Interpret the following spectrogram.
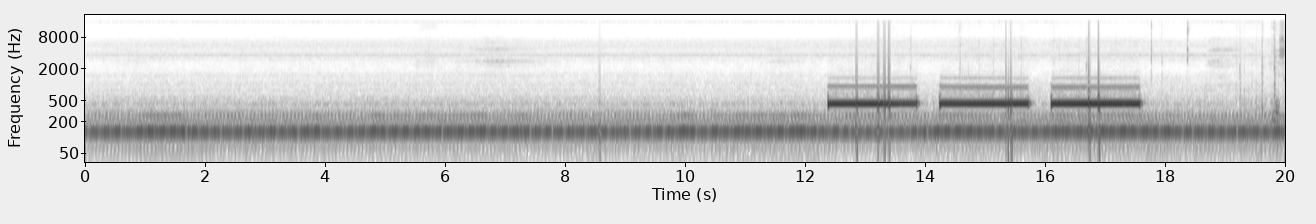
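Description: Steady low hum inside a car cabin, then three loud, long electronic beeps in a row, each about a second and a half with short gaps between them.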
